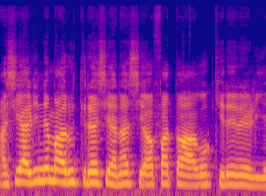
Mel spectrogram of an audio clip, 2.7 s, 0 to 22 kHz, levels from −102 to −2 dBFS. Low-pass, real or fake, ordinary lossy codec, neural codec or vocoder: 19.8 kHz; fake; none; vocoder, 44.1 kHz, 128 mel bands, Pupu-Vocoder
